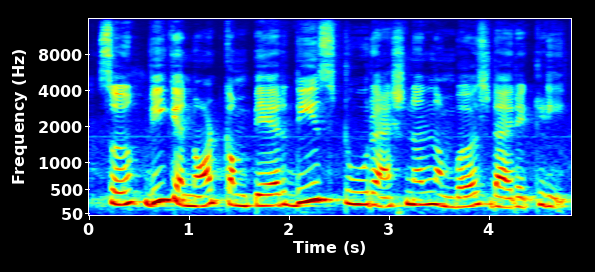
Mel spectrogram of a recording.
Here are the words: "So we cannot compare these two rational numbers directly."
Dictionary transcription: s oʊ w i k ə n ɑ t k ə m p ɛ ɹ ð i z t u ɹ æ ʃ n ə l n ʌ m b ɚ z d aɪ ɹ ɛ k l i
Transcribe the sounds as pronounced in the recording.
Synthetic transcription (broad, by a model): s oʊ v i k ə n ɑ t k ə m p ɛ ɹ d i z t u ɹ æ ʃ n ə l n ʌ m b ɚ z d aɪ ɹ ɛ k l i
